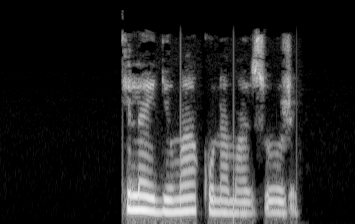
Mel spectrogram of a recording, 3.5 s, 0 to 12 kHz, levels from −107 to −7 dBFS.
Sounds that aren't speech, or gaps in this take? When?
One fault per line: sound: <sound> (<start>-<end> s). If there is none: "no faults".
no faults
